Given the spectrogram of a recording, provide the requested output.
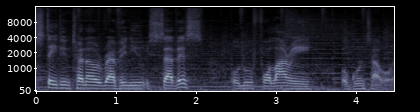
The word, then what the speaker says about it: Ogunsanwo: of the Lagos State Internal Revenue Service, Olufolarin Ogunsanwo. It's good to have you in the studio right now. Good morning. You're welcome. Did I pronounce the name? Ogunsanwo, I guess.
